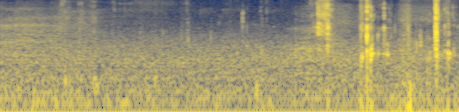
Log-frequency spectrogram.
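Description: Close, crisp crunching of someone biting and chewing an apple, a few sharp bursts clustered near the end after a quiet stretch with a low steady hum, no talking.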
